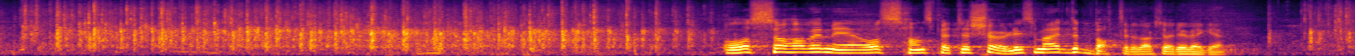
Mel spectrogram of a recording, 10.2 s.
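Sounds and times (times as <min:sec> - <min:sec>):
audience applause: 0:00.0 - 0:05.6, 0:09.5 - 0:10.1
speech: 0:05.4 - 0:09.4.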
